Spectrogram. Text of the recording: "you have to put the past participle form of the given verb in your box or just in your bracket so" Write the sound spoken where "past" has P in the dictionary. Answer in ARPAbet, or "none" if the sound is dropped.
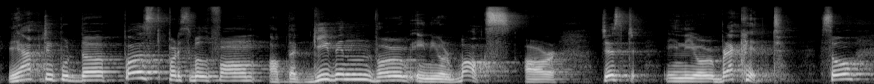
F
